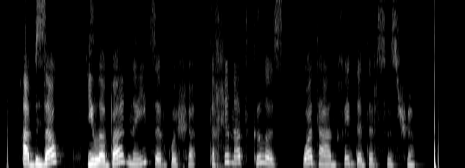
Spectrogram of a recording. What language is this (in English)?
Abkhazian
